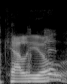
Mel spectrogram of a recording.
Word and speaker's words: Caillou: So the Callio, I always pronounce it Caillou. See, French here.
